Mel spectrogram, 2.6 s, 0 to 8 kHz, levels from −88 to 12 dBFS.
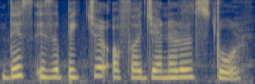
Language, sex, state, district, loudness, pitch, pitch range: English, female, Assam, Kamrup Metropolitan, -14 LUFS, 265 Hz, 250-270 Hz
